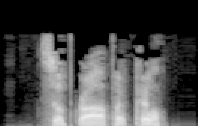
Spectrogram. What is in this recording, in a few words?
"subtropical", English; adjectives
